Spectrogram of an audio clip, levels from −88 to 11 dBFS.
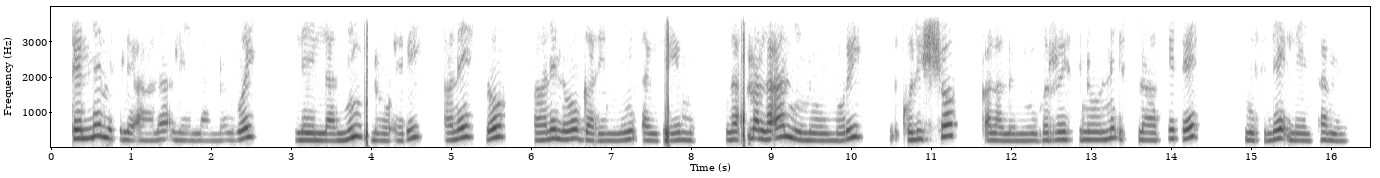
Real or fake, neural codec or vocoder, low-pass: fake; codec, 24 kHz, 6 kbps, HILCodec; 3.6 kHz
